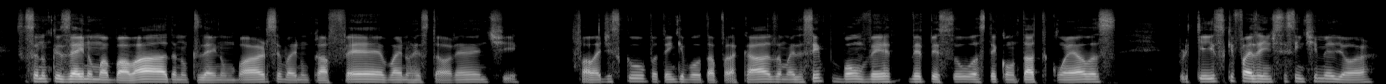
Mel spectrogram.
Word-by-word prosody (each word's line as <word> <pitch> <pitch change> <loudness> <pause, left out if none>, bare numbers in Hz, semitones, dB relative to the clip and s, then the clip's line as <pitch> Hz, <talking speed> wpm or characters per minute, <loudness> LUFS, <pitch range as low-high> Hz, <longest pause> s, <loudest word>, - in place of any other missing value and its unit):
Se - - -12
você 145 - +1
não 135 - -2
quiser 125 -2 +5
ir 125 - +2
em - - +1
uma 110 -2 +1
balada, 115 +4 +7
não 110 -1 -9
quiser 110 -1 -2
ir 105 - -7
em - - -8
um 105 0 -12
bar, 110 +2 +2
você 125 - -1
vai 105 -2 -4
em - - -12
um 110 - -11
café, 115 +4 +2
vai 110 0 -3
no 105 - -8
restaurante, 110 +3 -6 0.5
fala: 110 0 0
"Desculpa, 130 +1 -7
tem 115 0 -6
que 125 0 -6
voltar 110 -1 -4
para - - -4
casa", 120 +1 +1
mas 115 0 -5
é - - -8
sempre 155 0 -2
bom 125 0 -1
ver 120 +1 0 0.2
ver 125 -1 -2
pessoas, 120 -1 -3
ter 125 - -4
contato 115 0 0
com 110 -1 -4
elas, 120 +2 +2 0.6
porque 135 - -6
isso 135 +1 -1
que 180 - -7
faz 135 -3 +4
a - - +3
gente 125 -1 -2
se - - -3
sentir 140 +1 -5
melhor. 120 -4 -3
120 Hz, 210 wpm, -24 LUFS, 110-125 Hz, 0.6 s, balada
